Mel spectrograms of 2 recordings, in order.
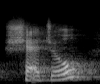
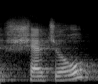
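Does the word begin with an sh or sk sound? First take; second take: sh; sh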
